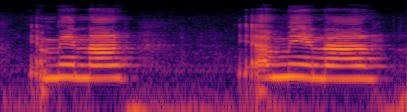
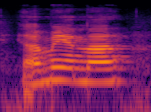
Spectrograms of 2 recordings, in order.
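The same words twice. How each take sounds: First: Higher, sing-song mimicry of "Jag menar"; mocking imitation. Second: Said in the usual way. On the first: A narrator's reading. Mike mimics Ben's stammer to tease him, high sing-song. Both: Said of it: "Han älskade att härma Ben".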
